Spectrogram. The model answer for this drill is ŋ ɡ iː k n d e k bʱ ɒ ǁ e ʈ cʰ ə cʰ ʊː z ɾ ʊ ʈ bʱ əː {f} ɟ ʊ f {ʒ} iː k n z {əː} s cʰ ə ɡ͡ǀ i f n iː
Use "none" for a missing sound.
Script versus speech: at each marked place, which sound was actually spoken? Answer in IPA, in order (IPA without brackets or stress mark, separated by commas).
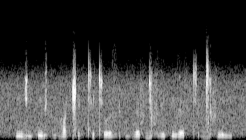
f, z, əː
